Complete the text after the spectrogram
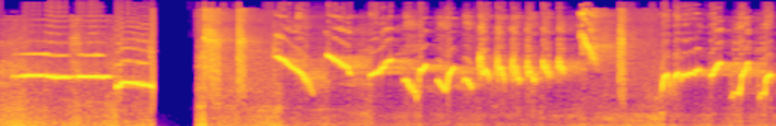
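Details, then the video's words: White-rumped shama singing loudly, used to stir other birds into song. Sustained whistles open the phrase, then after a brief break comes a fast run of sweeping, slurred whistled notes that rise and fall, ending in chattering rolls. "SUARA MURAI BATU GACOR UNTUK PANCINGAN BURUNG"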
